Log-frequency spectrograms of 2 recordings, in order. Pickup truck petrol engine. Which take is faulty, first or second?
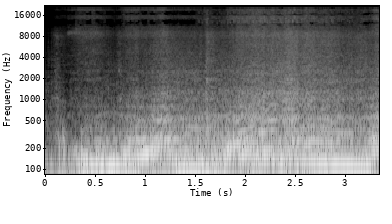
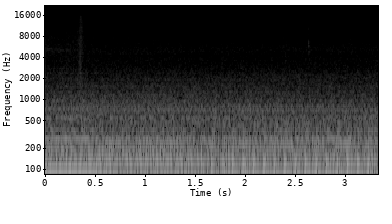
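second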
